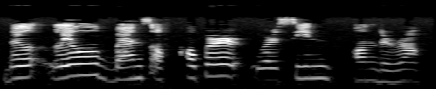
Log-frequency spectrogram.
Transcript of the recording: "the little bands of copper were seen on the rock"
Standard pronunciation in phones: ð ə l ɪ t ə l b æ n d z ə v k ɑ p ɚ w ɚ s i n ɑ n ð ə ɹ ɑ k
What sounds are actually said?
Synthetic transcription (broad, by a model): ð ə l ɪ t ə l b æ n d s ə f k ɑ p ɚ w ɚ s i n ɑ n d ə ɹ ɑ k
